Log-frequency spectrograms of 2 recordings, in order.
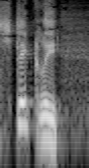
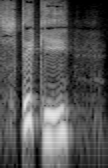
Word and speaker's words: Stickley: Well, not everything, but I know a lot more about Stickley than I did when I was pronouncing it Sticky in the store.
